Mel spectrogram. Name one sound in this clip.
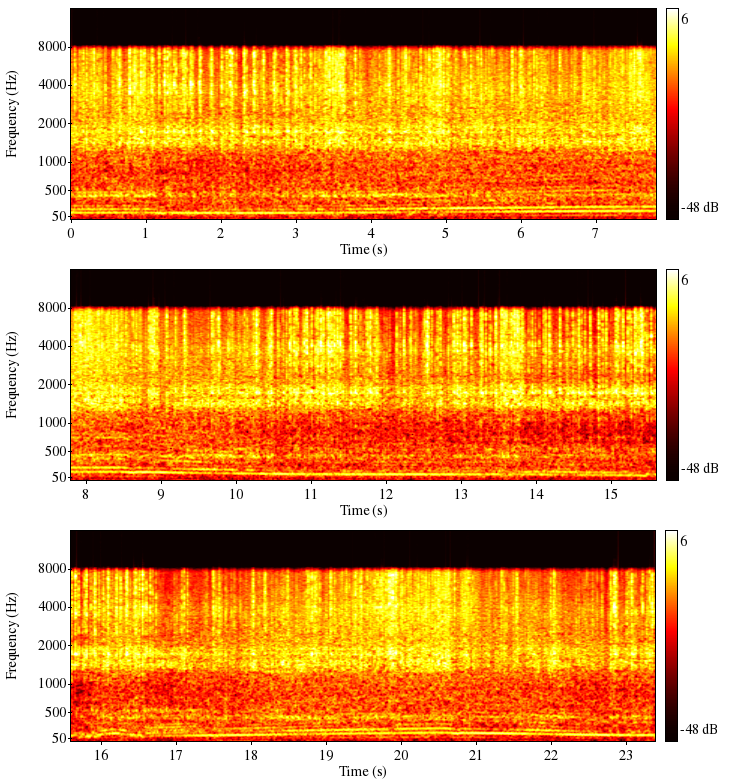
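A motorcycle engine hums steadily close by, rising and falling in pitch as it shifts gears.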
